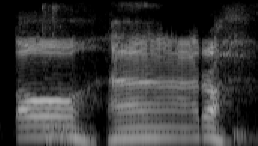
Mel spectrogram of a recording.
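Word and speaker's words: طهارة: ke pembahasan bersuci bersuci disebut juga thoharoh tulisannya thaharoh ya bacanya thoharoh Alvaro kharar Oh hohoho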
